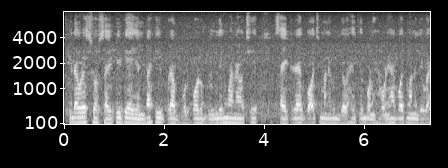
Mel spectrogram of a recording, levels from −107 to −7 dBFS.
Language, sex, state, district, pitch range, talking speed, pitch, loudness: Odia, male, Odisha, Sambalpur, 110-120 Hz, 180 wpm, 115 Hz, -18 LUFS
